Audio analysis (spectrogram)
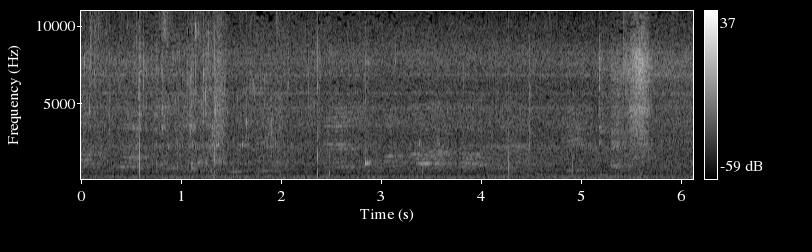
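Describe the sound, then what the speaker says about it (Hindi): Sugar water being strained into a jug while making a sattu sharbat summer drink, giving a soft, steady trickle and patter of liquid with a few small drips and clinks, close by and fairly quiet. "शक्कर का पानी हमने छान लिया"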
